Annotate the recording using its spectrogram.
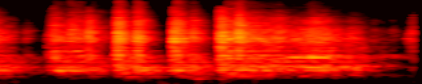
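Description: Metal clicks and rattles as a clothes dryer's coiled heating element is handled and pressed into its sheet-metal heater housing. They come as a quick, uneven run of sharp taps.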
